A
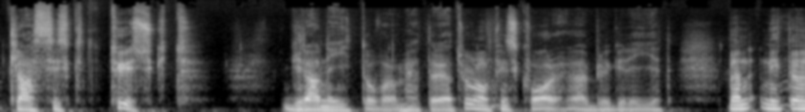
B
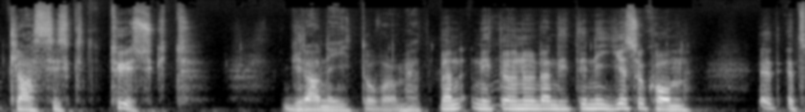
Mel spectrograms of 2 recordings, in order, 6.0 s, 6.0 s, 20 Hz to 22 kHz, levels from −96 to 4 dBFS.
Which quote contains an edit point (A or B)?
B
